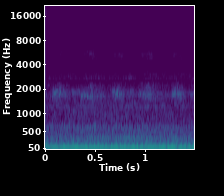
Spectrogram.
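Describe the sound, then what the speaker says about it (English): A chukar partridge calls from a nearby yard, a repeated series of short, evenly spaced clucking notes over a low, constant rumble of background noise. "That's a chucker."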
